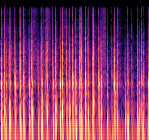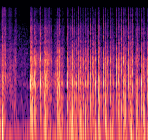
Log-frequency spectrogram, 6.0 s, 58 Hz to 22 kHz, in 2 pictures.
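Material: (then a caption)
Cardboard. Fingertips and short nails of both hands tap and scratch the flat face of a hollow COCON cardboard tissue box, giving quick, dry, hollow knocks with a tone near 617 Hz. The rapid tapping thins out and falls nearly silent for a moment, then resumes as a denser, brighter mix of scratching and tapping.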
